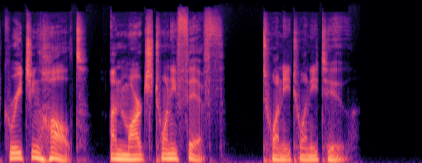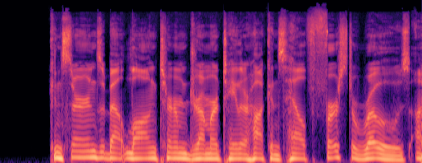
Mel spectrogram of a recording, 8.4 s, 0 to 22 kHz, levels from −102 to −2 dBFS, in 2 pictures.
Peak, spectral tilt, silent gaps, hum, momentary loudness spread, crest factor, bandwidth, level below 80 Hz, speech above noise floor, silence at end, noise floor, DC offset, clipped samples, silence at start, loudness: -8 dBFS; -5 dB/octave; none; none; 8 LU; 16 dB; 17 kHz; -44 dBFS; 64 dB; 0 s; -85 dBFS; under 0.1%; under 0.1%; 0.05 s; -22 LUFS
